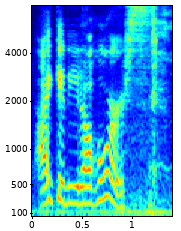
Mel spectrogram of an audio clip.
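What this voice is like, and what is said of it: Put-on Australian accent. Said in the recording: “You sound so Australian.”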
